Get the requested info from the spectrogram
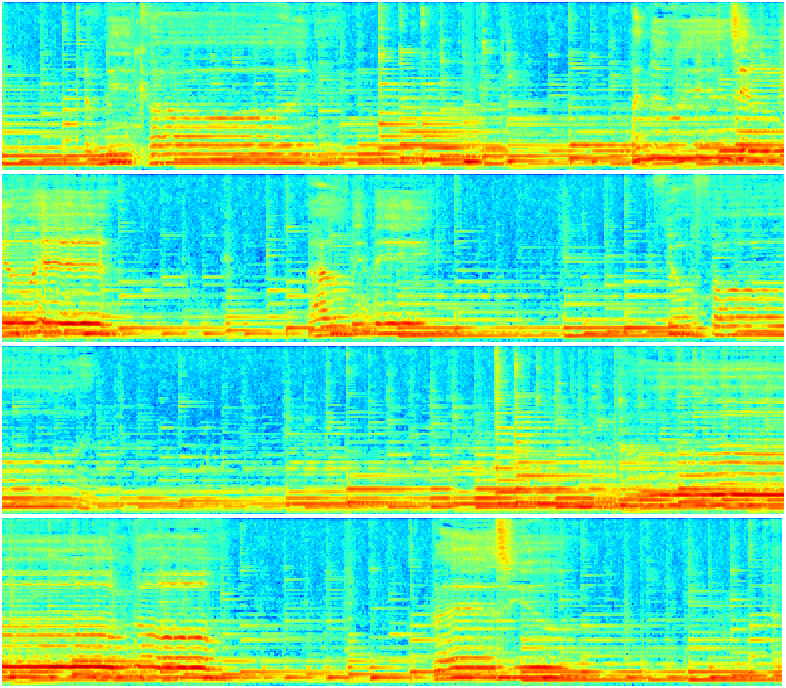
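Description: Classical guitar played as song accompaniment, chords plucked and strummed in a slow, continuous pattern, with a man's voice singing over it in places.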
